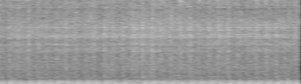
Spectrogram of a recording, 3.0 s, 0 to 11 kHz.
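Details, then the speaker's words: Suzuki Satria Fi150 fuel-injected motorcycle, idle screw near the throttle body turned right from two bars on the tachometer: quick, steady buzzing idle sitting noticeably high and not settling; owner thinks idle may be too high, to be lowered if so. "Bukan pedal gas, tetapi putaran mesin saat idle pada speedometer. Oke, itu cukup tinggi , mungkin terlalu tinggi."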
